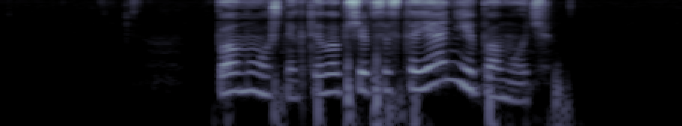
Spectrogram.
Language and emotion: Russian, neutral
